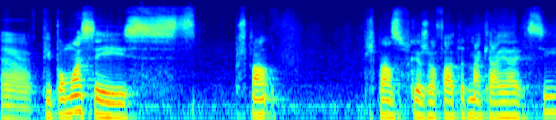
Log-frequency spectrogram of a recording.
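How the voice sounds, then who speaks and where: At a fairly slow pace, a man speaks in a medium pitch with ordinary pitch variation. His loudness swings widely, and he leaves long, frequent pauses. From Quebec, Montreal north shore. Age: 40s. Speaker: portfolio manager. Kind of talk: interview. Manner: hesitant, many fillers.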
